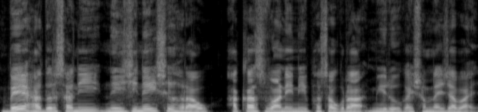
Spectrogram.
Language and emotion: Bodo, neutral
